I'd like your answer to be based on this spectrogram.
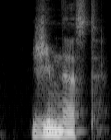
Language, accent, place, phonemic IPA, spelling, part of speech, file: French, France, Lyon, /ʒim.nast/, gymnaste, noun, LL-Q150 (fra)-gymnaste.wav
- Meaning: gymnast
